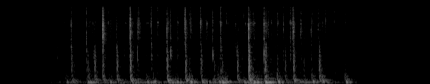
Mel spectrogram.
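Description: Fast typing on a computer keyboard: a quick run of keystroke clicks starting about half a second in and stopping shortly before the end.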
